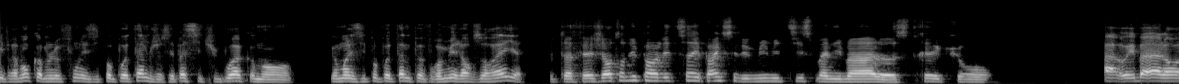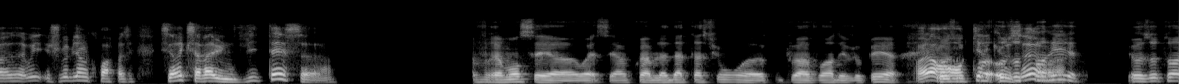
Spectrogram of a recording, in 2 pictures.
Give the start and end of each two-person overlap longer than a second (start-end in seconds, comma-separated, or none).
21.2-22.5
